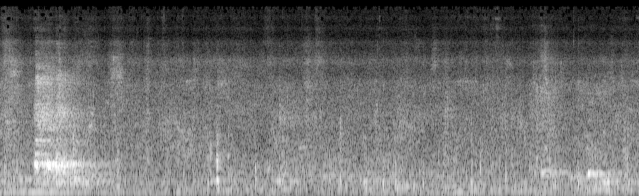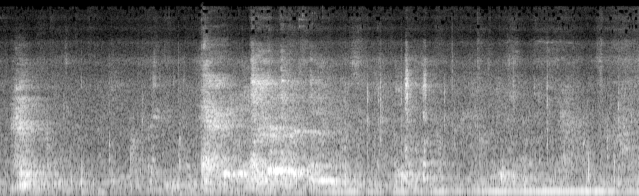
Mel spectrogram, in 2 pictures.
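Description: Children in an audience murmur softly in an echoing hall.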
